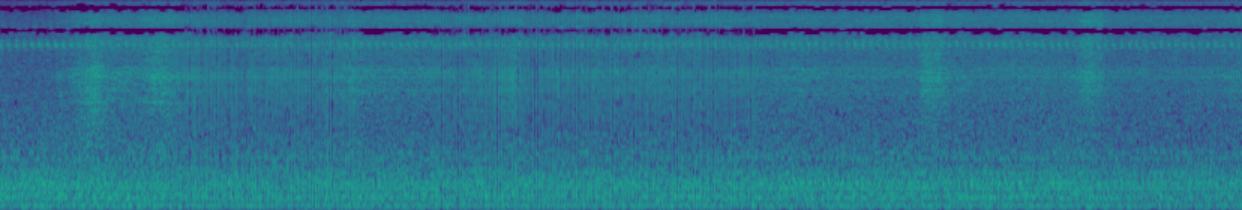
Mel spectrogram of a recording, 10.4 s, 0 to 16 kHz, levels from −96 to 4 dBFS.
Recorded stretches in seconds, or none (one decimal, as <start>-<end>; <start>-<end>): 0.0-1.5; 3.0-3.6; 6.3-10.4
